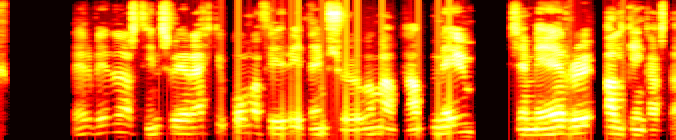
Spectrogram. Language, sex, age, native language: Icelandic, male, 30-39, Icelandic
